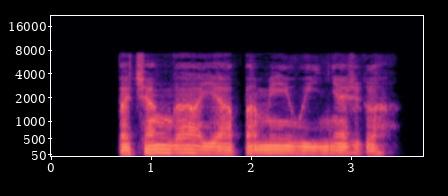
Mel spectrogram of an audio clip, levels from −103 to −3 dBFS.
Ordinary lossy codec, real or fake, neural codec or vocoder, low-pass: Opus, 64 kbps; fake; codec, 16 kHz, 16 kbps, FreqCodec, smaller model; 7.2 kHz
